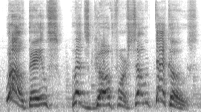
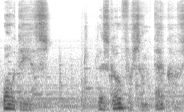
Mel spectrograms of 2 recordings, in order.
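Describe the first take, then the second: First: It sounds light and cheerful. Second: It sounds heavy and very serious.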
